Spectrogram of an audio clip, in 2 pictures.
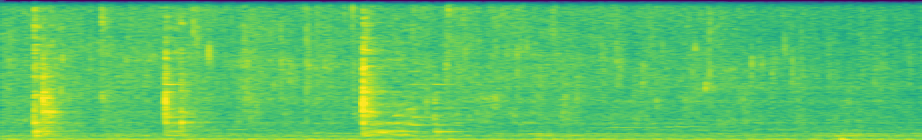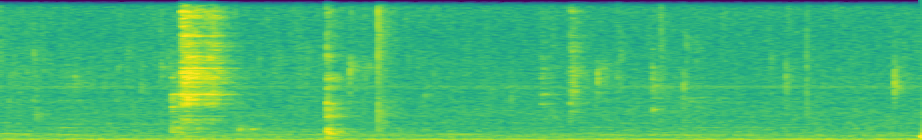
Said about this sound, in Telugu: రెడ్ చిల్లీ యాడ్ చేసిన తర్వాత ఇవన్నీ కూడా మరొకసారి కలిసేటట్టు మిక్స్ చేసుకోండి.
